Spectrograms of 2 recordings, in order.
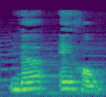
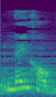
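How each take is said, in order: First: The article keeps its vowel before the noun. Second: The article's vowel is dropped before the noun. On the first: The speaker calls it right. "比如说the aho the aho" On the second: The speaker calls it wrong. "而不能省音读leho 是不可以的"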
